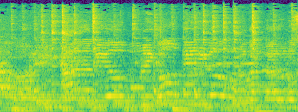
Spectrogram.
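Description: Live salsa band playing, with piano, hand percussion and a trombone section.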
